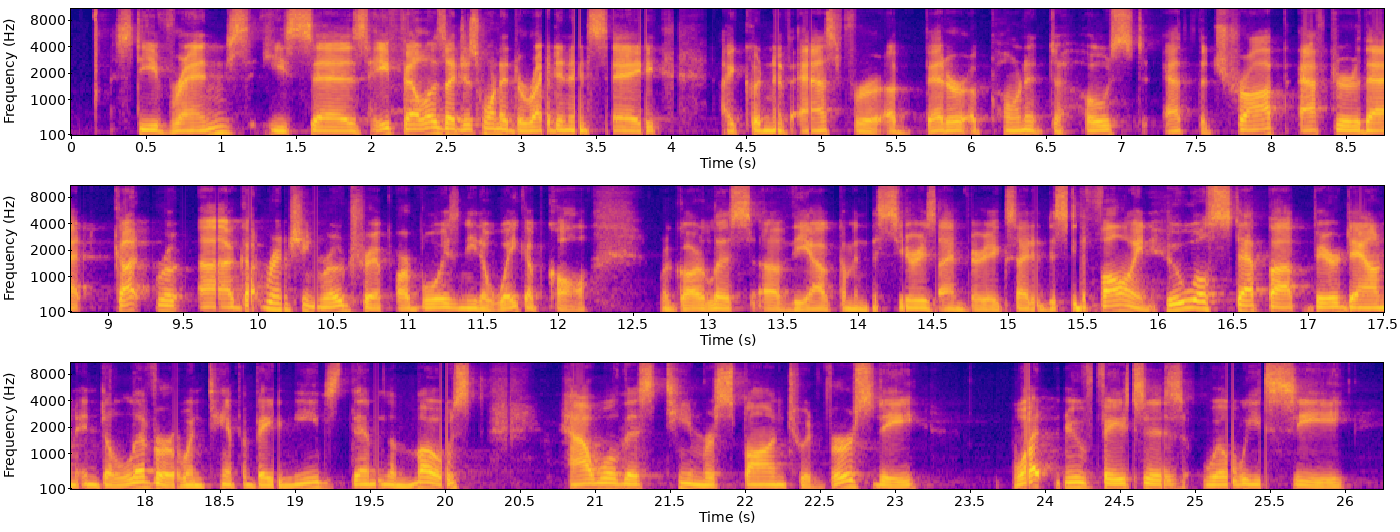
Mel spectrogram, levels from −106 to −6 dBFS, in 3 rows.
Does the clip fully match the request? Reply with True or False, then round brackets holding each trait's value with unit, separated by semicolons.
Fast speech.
False (190 wpm)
